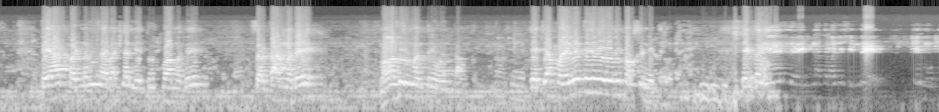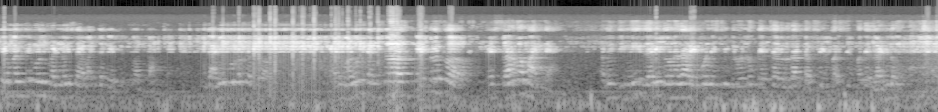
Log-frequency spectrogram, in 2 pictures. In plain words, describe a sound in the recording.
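A man speaks forcefully through a loudspeaker system, echoing outdoors.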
